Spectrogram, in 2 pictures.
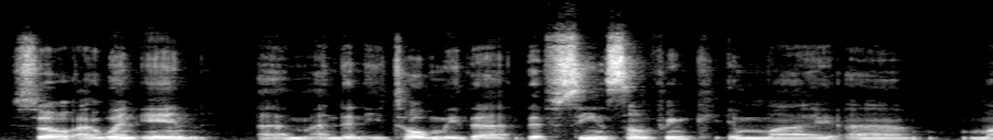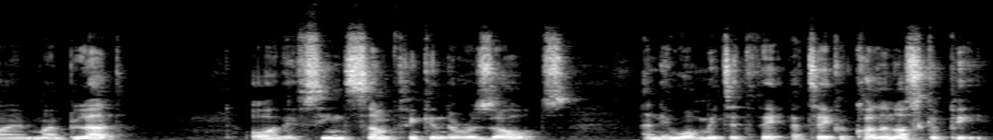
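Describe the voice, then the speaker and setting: A man from Southeast London, with a South London accent, tells a personal story as a podcast guest in a lively, casual way, often checking that the listener is still with him. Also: fairly low pitch, fairly quick. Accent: South London English. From Southeast London, England. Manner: animated, checks in often with "you with me?".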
